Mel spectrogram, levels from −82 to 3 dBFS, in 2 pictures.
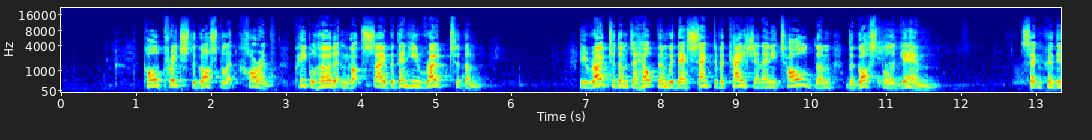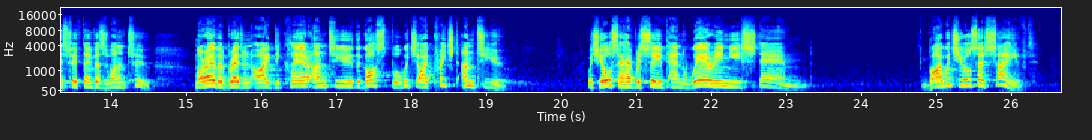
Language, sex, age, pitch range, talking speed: English, male, 50-69, 175-230 Hz, 155 wpm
